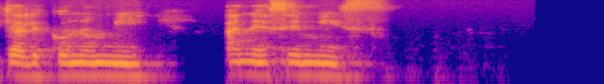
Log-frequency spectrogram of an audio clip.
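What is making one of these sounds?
A woman speaks calmly into a microphone over an online call.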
